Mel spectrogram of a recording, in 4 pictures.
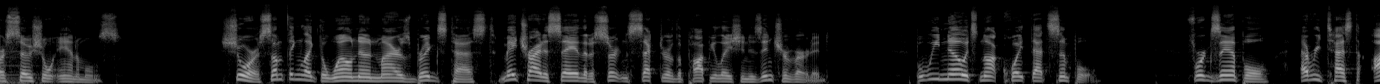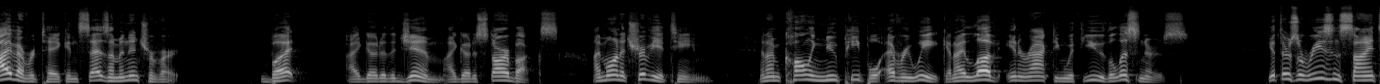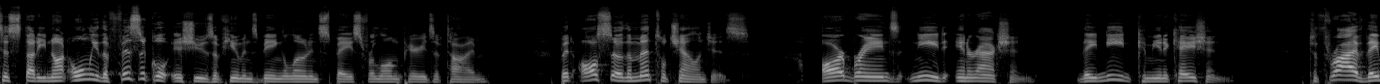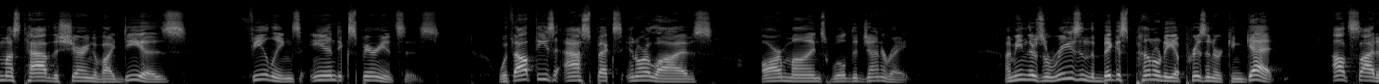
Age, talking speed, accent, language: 30-49, 155 wpm, American, English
